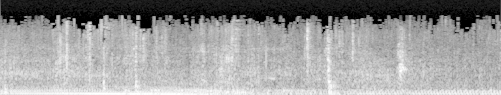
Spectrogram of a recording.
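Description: A car arriving, its low engine hum running steadily, with the engine tone dropping partway through as it slows, over continuous wind-like rushing noise.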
